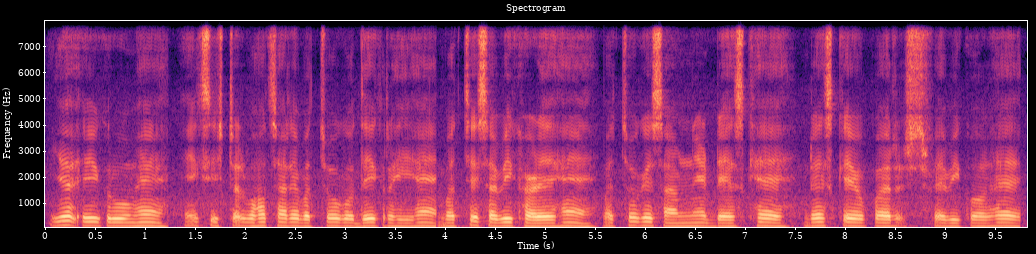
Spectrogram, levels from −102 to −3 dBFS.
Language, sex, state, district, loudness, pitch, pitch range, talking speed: Hindi, male, Arunachal Pradesh, Lower Dibang Valley, -17 LUFS, 135 Hz, 130-145 Hz, 165 wpm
